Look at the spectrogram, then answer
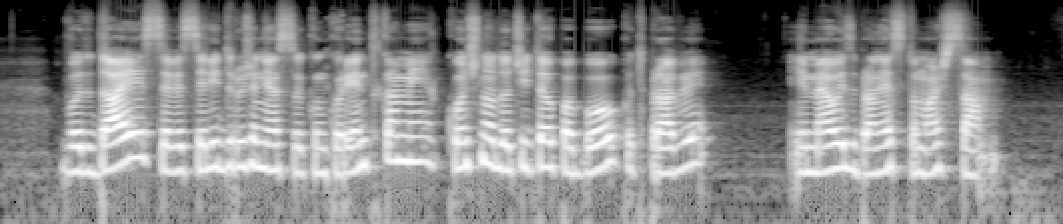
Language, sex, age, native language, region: Slovenian, female, 18-29, Slovenian, Drava region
